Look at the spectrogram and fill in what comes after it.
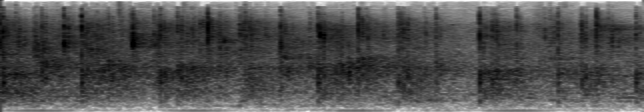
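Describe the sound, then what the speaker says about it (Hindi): Audience applause greeting tabla player Mrinal Nagar at a Kathak group dance performance, steady dense clapping throughout, moderately loud and without voices. "तबला वादक है श्री मृणाल नगर, जोरदार तालियों से इनका स्वागत।"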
